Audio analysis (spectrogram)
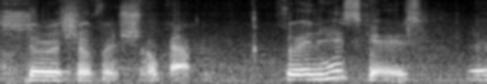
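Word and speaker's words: Dershowitz: Well, in case of is it pronounced Dovich, Alan Dovich, right? How do you pronounce his last name? Uh, Durovich. Durovish.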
